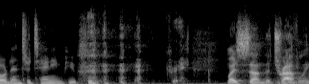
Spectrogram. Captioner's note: laughs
